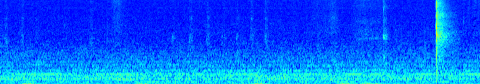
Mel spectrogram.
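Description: Quiet room tone with a low hum, then a single sharp click about five and a half seconds in: the cap of a Copic marker snapped shut.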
